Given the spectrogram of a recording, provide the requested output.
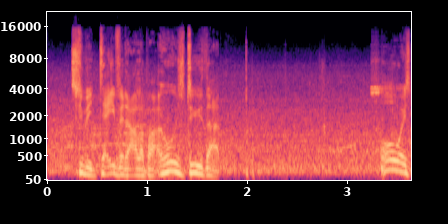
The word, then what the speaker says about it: David Alaba: Thomas Müller Philip L David Alaba excuse me David Alaba I always do that always do that with his name it's just such instinct to pronounce it the German way but for a couple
